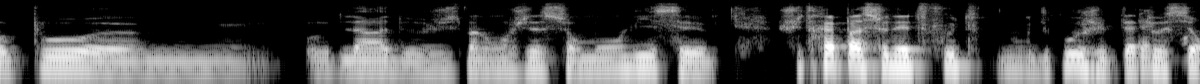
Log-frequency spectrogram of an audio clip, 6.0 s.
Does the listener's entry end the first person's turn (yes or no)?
no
